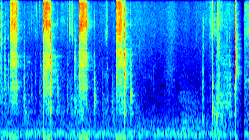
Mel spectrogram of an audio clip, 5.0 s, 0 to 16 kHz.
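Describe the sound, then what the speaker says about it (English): A 19mm ratchet wrench tightens the control arm nut on a 2000-2006 Chevy Tahoe, with several short bursts of close metallic clicking separated by quiet pauses, a final quick run of clicks near the end. "19mm ratchet wrench."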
